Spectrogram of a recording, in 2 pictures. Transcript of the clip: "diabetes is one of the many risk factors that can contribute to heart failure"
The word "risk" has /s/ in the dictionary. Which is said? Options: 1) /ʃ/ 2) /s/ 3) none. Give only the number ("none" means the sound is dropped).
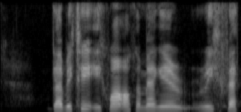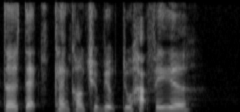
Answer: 3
